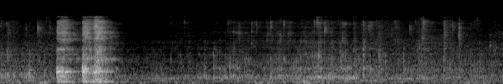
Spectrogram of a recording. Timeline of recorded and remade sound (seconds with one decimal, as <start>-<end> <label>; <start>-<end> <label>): 0.0-0.6 recorded; 0.6-3.6 remade; 3.6-5.0 recorded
